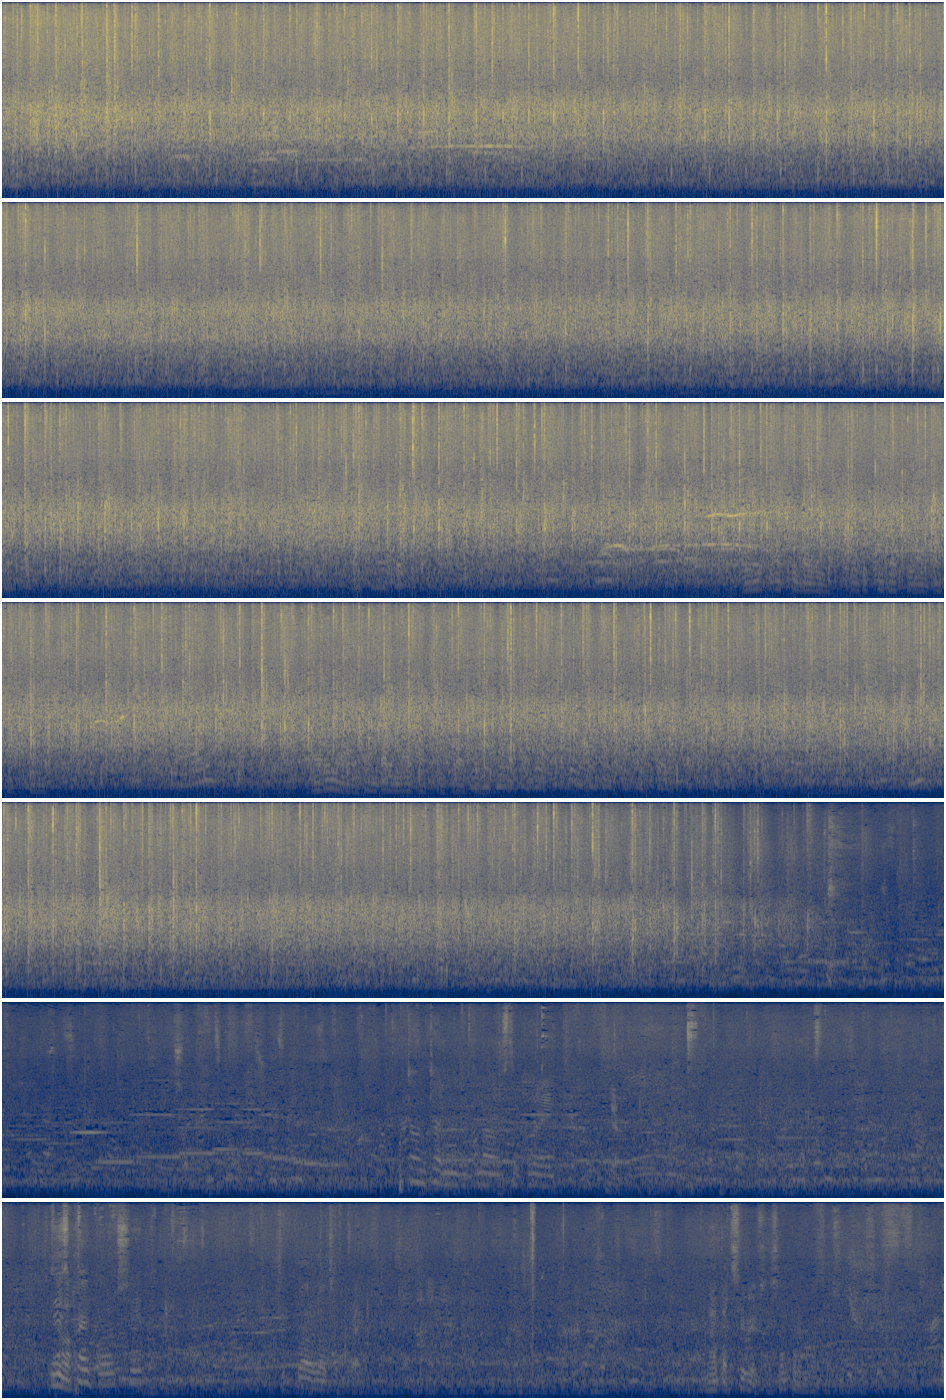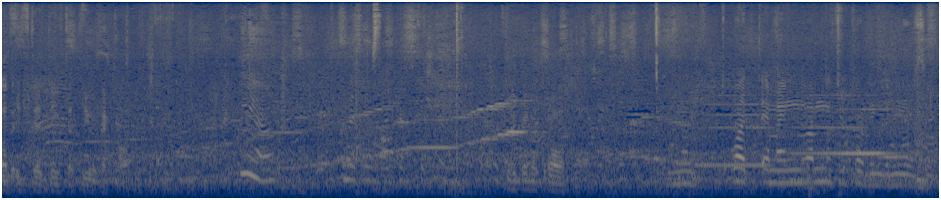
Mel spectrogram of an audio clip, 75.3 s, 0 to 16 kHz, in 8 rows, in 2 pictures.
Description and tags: Audience applause big theatre
Applause in a big theatre recorded from balcony. Recorded with a Tascam DR-05
applause, clapping, audience, crowd, theatre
